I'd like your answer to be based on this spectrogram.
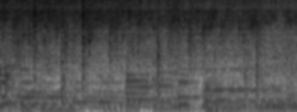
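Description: Hot oil crackles and hisses continuously around nigella seeds and chili being fried for a vegetarian saag tempering, with a steady tonal background beneath the close, even sizzle.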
